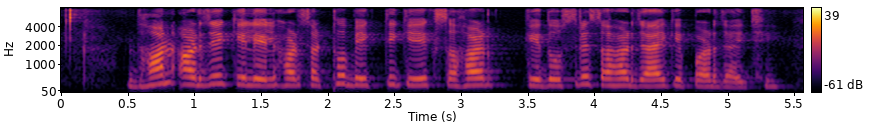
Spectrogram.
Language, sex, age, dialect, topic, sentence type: Magahi, female, 56-60, Western, banking, statement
